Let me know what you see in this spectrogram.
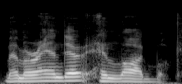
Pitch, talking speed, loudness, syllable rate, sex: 145 Hz, 130 wpm, -14 LUFS, 4.5 syllables/s, male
